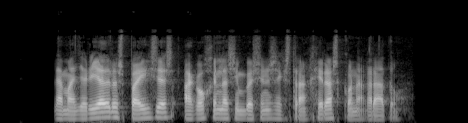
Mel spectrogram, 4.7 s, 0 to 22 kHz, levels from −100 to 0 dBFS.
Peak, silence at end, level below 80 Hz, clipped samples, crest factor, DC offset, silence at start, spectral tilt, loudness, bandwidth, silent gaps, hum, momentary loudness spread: -8 dBFS; 0.7 s; -76 dBFS; under 0.1%; 24 dB; under 0.1%; 0.55 s; -5 dB/octave; -30 LUFS; 7.8 kHz; none; none; 10 LU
